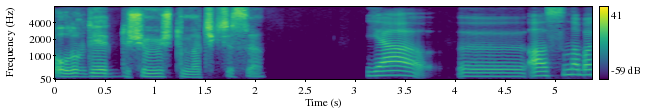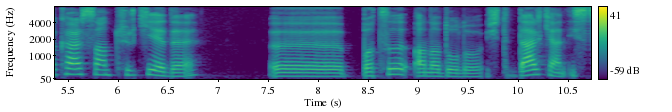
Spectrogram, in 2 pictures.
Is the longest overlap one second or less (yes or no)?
yes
